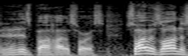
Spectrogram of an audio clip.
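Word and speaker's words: Bajadasaurus: supposed to be pronounced, Bajadosaurus. Um, see, I had a little epiphany this morning, I guess you could say, and I was thinking of, you know, like Baja Blast Mountain Dew.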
